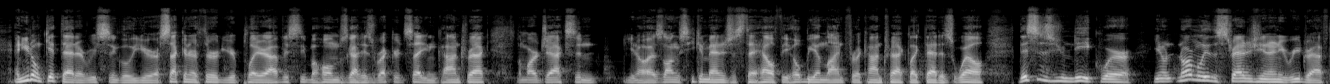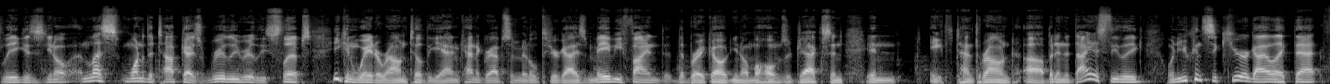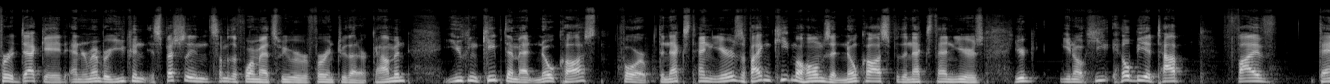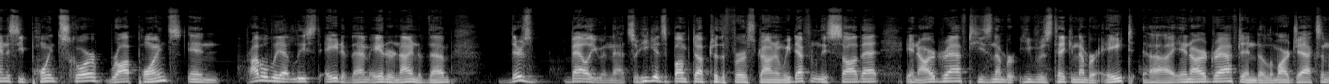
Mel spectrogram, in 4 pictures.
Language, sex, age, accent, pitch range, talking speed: English, male, 30-49, American, 105-135 Hz, 245 wpm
